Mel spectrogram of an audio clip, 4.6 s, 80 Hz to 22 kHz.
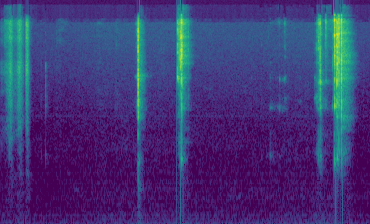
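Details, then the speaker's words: Ruike P801-SF bearing folding knife after a couple years' use: opening and closing gives short crunchy gritty rasps instead of a smooth swing, bearings grinding into the pivot; gritty knife pivot from worn bearings. "hear that grinding? So that is the problem."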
